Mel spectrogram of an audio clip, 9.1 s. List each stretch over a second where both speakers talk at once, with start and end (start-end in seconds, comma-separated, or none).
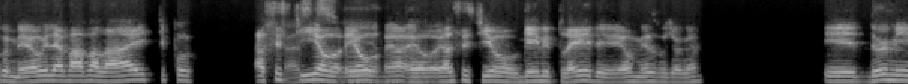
2.8-4.3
